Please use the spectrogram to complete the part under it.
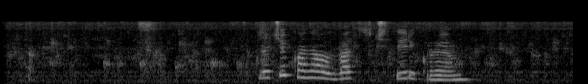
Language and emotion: Russian, neutral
